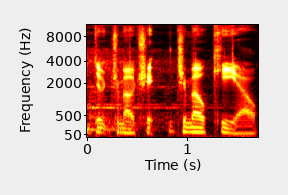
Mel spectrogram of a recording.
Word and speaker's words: Jamokio: It's actually Jamokio, like Pinocchio, but Jim. So, if you guys are going to bed, good night.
